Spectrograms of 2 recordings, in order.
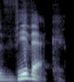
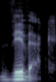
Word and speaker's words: Vivek: But so his name is Vivic. That's how you say his name, Vivic. that's so interesting. On the All In, they still say Vivek every day.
